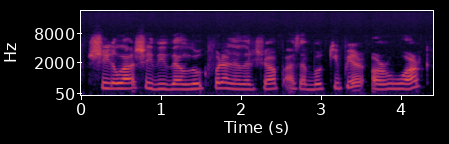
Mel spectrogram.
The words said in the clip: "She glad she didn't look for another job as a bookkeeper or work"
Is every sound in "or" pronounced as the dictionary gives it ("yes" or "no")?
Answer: yes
